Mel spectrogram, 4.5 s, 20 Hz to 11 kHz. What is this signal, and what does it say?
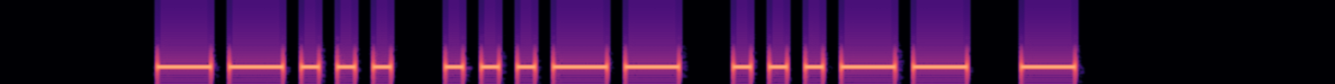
Morse code, heard as a keyed tone, about 20 wpm, 700 Hz. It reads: 733T
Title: Common Cut Numbers - 4-Digit 20wpm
